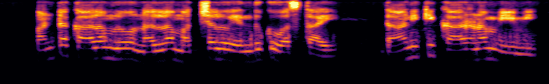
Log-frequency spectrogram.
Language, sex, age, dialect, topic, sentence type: Telugu, male, 18-24, Southern, agriculture, question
